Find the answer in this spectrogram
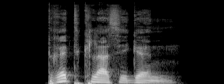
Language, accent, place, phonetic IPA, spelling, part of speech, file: German, Germany, Berlin, [ˈdʁɪtˌklasɪɡn̩], drittklassigen, adjective, De-drittklassigen.ogg
- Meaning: inflection of drittklassig: 1. strong genitive masculine/neuter singular 2. weak/mixed genitive/dative all-gender singular 3. strong/weak/mixed accusative masculine singular 4. strong dative plural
